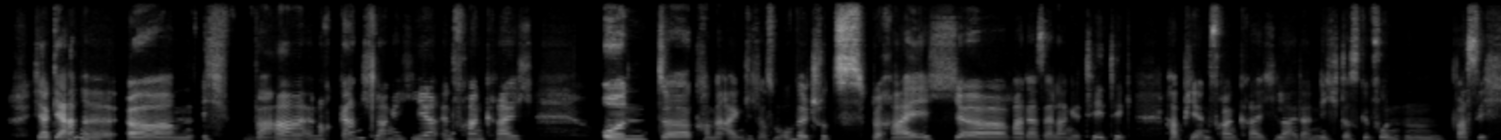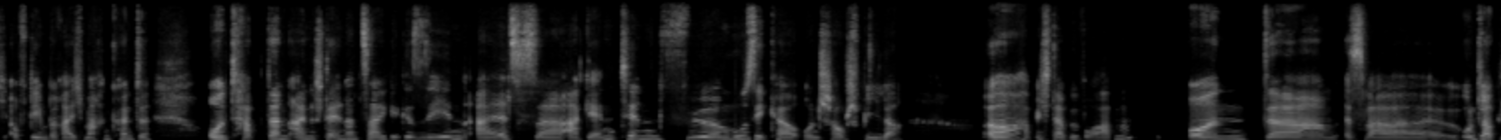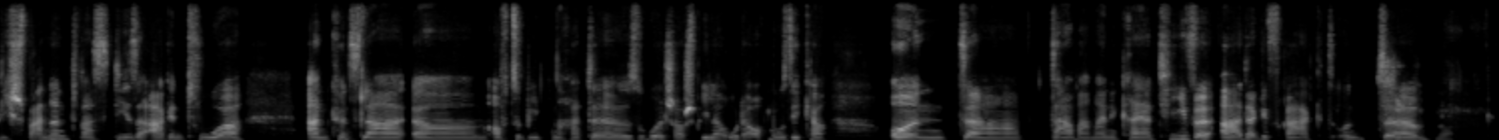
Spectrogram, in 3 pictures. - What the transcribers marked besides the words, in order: chuckle
- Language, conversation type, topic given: German, podcast, Wie überzeugst du potenzielle Arbeitgeber von deinem Quereinstieg?
- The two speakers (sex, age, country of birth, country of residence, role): female, 55-59, Germany, France, guest; male, 18-19, Germany, Germany, host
